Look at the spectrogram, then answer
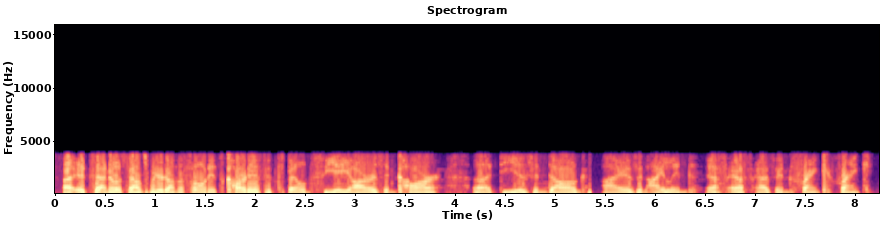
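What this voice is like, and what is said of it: Hoarse, fading voice. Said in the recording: “I'm losing my voice here.”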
